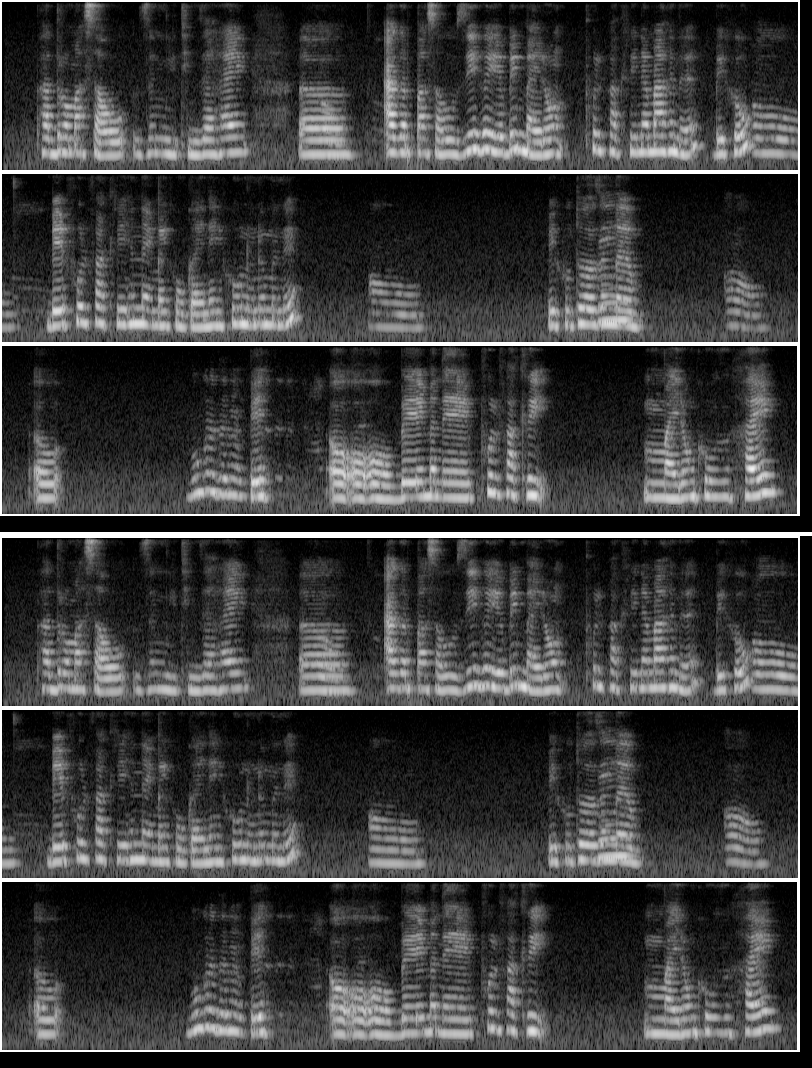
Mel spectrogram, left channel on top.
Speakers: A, on the left (about 40°); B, on the right (about 20°).
A: भाद्र मासाव जोंनिथिंजायाहाय ओ
B: औ
A: आघोन मासाव जि होयो बै माइरं फुल फाख्रि ना मा होनो? बेखौ
B: औ
A: बे फुल फाख्रि होननाय माइखौ गायनायखौ नुनो मोनो।
B: औ
A: बेखौथ'
B: बे
A: जोंनो
B: औ
A: औ
B: बुंंग्रोदो
A: बे अ अ अ बे माने फुल फाख्रि माइरंखौहाय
